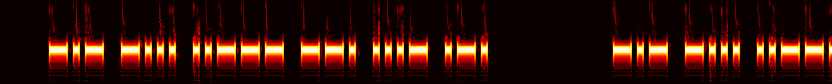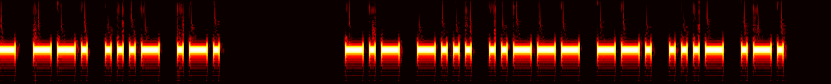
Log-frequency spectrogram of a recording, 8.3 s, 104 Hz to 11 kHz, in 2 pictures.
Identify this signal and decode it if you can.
Morse code, heard as a keyed tone, about 37 wpm, 700 Hz. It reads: KB2GVR KB2GVR KB2GVR
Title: USA Call Signs - 6 Characters - Repeated 3x - 40wpm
